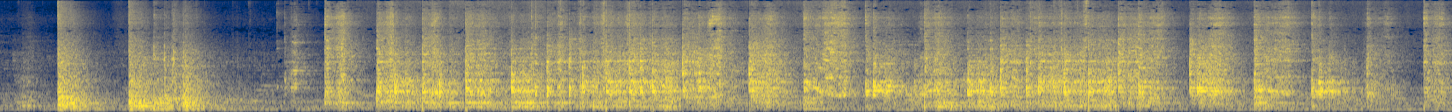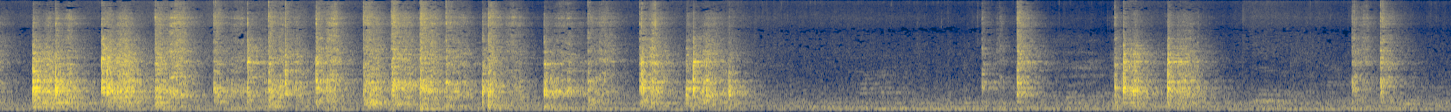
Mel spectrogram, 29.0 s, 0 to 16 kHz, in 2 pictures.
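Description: Two flat metal kottu blades chopping rapidly on a steel griddle, a fast clattering run of metal strikes as chicken kottu roti is chopped and mixed. After about 22 seconds it thins to a few scattered clanks.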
